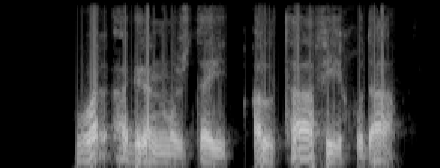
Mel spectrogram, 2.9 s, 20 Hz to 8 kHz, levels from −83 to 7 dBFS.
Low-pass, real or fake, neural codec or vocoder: 7.2 kHz; real; none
